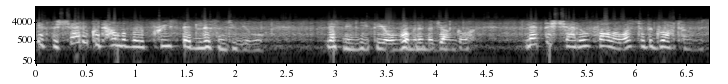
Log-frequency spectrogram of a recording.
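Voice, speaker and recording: A woman's voice: on the high side, lively intonation, fast, close to an everyday voice. An actress playing a brave but anxious woman adventurer, earnest and melodramatic in 1930s radio acting style. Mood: urgent, pleading. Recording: muffled, noisy 1930s radio broadcast.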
